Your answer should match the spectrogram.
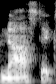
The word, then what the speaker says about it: Gnostic: And, you know, as a lot of people know, the word Gnostic spelled with a G, right? So the silent G in Gnostic is the same as our silent K in the word knowledge, because gnosis means knowledge.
